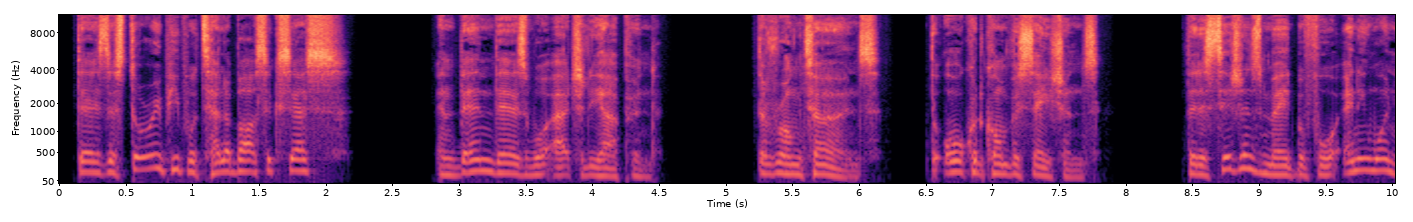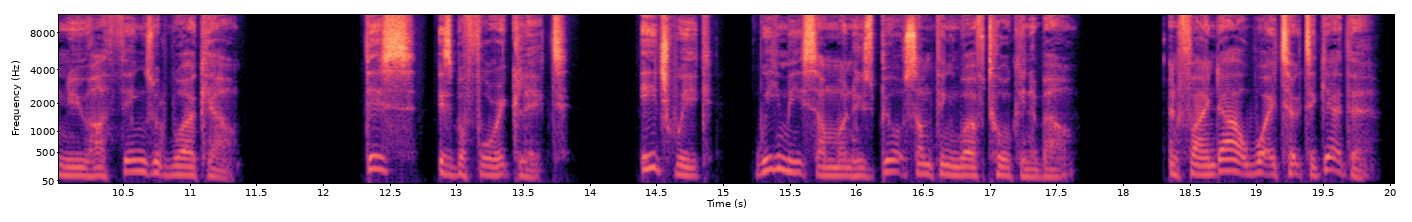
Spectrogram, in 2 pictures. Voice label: podcast branding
